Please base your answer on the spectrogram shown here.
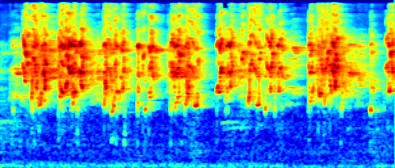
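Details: Ngeriwik song of a lovebird, used as therapy for young birds learning the trill; four loud bursts of rapid, scratchy, high chatter with brief gaps between them.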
